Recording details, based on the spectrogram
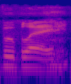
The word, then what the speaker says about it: Bublé: Michael Bubbly. – Yep. – It's pronounced Bublé.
